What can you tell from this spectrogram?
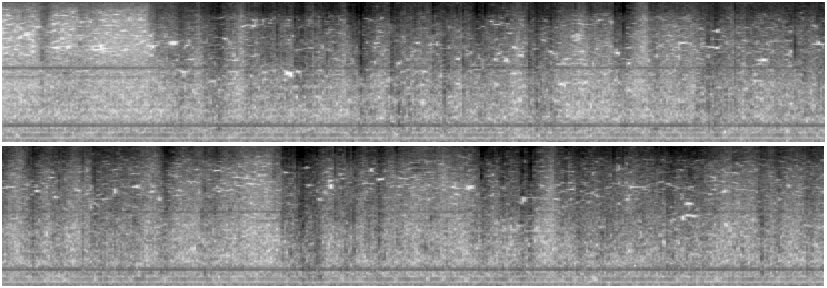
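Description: Plastic mailer bag and bubble-wrap packaging crinkling and rustling in the hands as a book is pulled out, a string of faint irregular crackles. A steady low hum runs underneath.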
